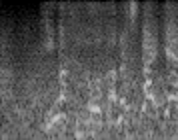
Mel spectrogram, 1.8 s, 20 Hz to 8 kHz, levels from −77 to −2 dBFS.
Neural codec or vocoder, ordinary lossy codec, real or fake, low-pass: codec, 16 kHz, 0.5 kbps, FunCodec, trained on Chinese and English, 25 frames a second; none; fake; none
